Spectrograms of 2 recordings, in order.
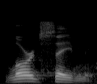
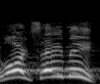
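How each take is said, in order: First: Soft, lower whispered-down prayer; quiet plea. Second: High, loud cry to the Lord; cry for help. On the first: Preacher closing the story, Peter's plea said soft and low. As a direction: let it fall soft and low. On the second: Sinking Peter crying to the Lord, high and loud. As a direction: call out sinking. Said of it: "he cries out saying". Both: Acted.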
